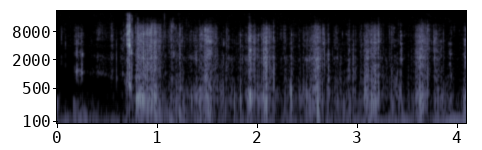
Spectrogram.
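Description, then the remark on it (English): Loud crunching of a crisp snack being chewed, with rapid irregular crackling bites repeating steadily for several seconds and no talking. “Chew it up.”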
